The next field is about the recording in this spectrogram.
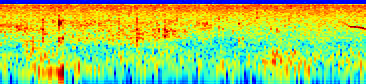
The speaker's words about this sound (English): We can't even send word through this storm.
